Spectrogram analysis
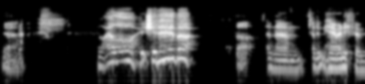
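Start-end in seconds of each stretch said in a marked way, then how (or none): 1.6-2.9 put-on loud, high-pitched Scottish accent. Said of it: "when it went Scottish".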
